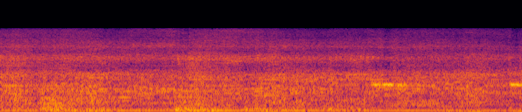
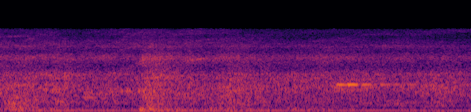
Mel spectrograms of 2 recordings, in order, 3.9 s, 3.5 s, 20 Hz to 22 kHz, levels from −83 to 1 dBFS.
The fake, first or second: first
